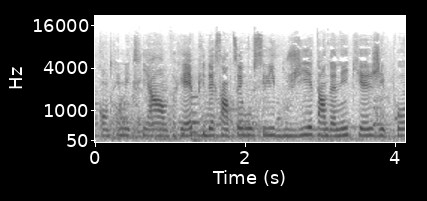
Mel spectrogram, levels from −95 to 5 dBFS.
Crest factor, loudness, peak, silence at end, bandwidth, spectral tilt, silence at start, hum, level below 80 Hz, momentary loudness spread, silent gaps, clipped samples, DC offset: 18 dB; -29 LUFS; -12 dBFS; 0 s; 14 kHz; -4 dB/octave; 0 s; none; -54 dBFS; 5 LU; none; under 0.1%; under 0.1%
